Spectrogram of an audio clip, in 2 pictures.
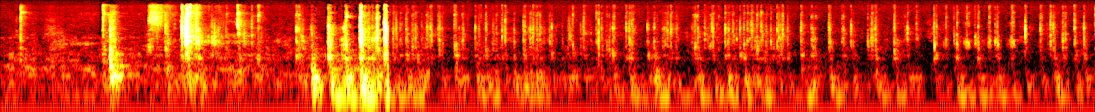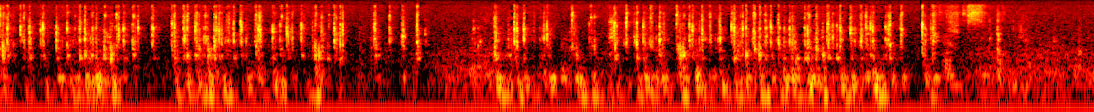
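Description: A few louder knocks and clicks in the first three seconds, then steady faint typing on a computer keyboard that stops shortly before the end.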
